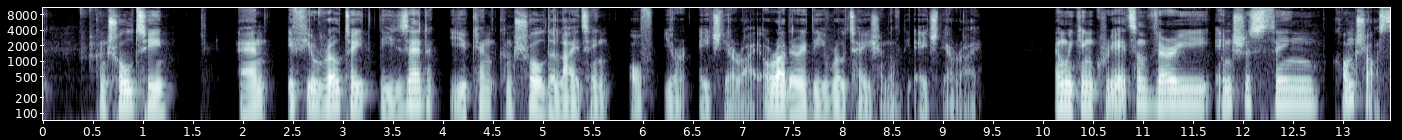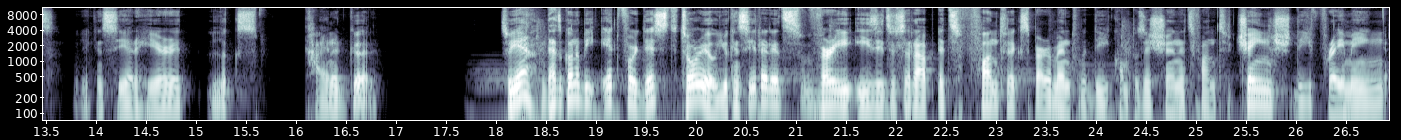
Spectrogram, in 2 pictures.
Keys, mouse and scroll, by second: 13.4 scroll up 2, 17.7 scroll up 1.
